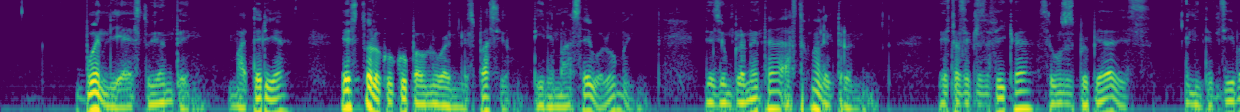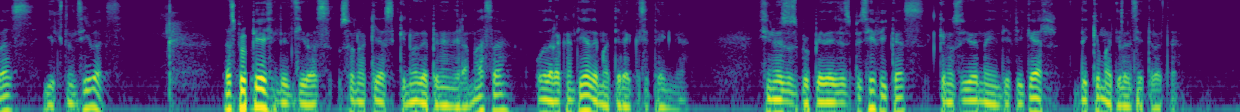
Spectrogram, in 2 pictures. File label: E-Learning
